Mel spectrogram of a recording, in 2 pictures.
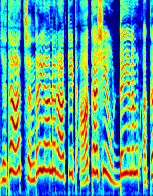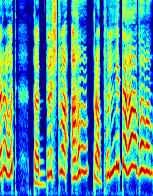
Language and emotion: Sanskrit, happy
